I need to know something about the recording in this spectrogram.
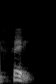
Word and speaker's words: FAPE: One of the most important concepts in the IDA is FAPE which is also typically pronounced as a word by educators. So idea is you spell it out FAPE you say FAPE.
